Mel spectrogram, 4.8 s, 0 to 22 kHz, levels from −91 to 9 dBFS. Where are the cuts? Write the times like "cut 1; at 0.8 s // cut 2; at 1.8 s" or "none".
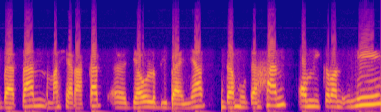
cut 1; at 2.7 s // cut 2; at 3.6 s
